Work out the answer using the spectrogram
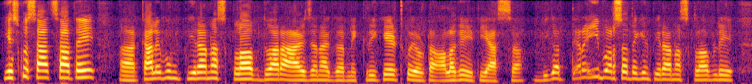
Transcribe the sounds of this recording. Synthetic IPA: eskosat̪ʰsat̪ʰʌj | kalebuŋpiɾanʌsklʌbd̪waɾaːjod͡zʌnaɡʌrnekrikeʈkoewʈaʌlʌɡʌjːt̪iɦast͡sʰʌbiɡʌt̪̚t̪eɾʌjbʌrsʌd̪ekʰinpiɾanʌsklʌble

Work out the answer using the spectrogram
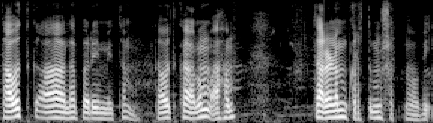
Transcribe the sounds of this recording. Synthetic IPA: t̪ɐʋɐt̪kaːlɐpɐɾimit̪ɐmt̪ɐʋɐt̪kaːlɐmɐɦɐm | t̪ɐɾɐɳɐmkɾɨt̪umʃɐknoːʋḭ

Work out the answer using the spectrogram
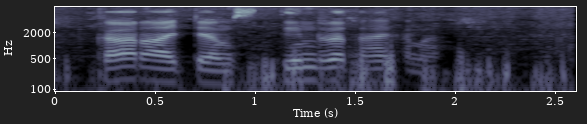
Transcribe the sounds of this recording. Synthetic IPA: kaɾajʈemst̪inɾɛt̪ɦãkʰɐna

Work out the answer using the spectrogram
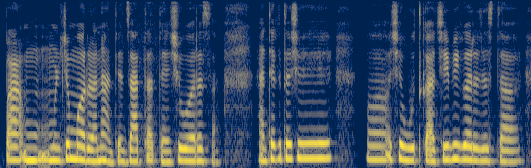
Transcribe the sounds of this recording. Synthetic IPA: pam̤uɳt͡ɕeməɾənat̪ẽd͡zat̪a̰t̪ːẽɕiʋəɾəsaanit̪ẽkət̪əɕi | ə̰ɕẽut̪kat͡ɕibʱiːkəɾəd͡zəst̪a

